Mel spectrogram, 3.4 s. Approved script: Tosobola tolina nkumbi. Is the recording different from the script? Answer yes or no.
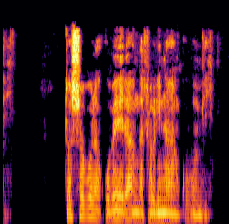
yes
